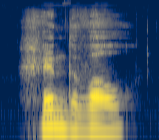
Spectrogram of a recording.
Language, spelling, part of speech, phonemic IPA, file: Dutch, grindewal, noun, /ˈɣrɪndəˌwɑl/, Nl-grindewal.ogg
- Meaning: pilot whale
